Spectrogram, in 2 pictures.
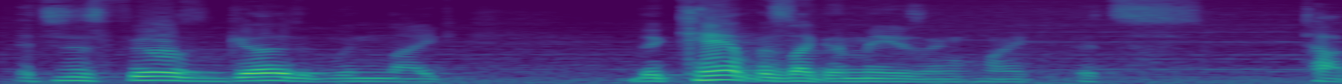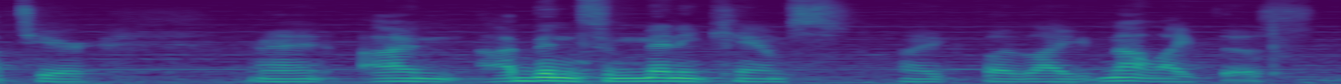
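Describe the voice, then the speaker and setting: Mellow-voiced teen guy from Philly. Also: mid-range voice, steady tone, soft background music. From Philadelphia. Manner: halting, many "like" and "right?" fillers. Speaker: athlete sharing testimony. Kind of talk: casual personal testimony.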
